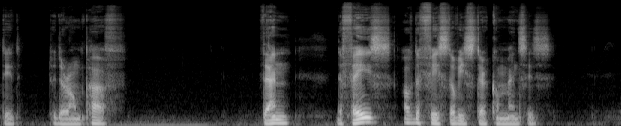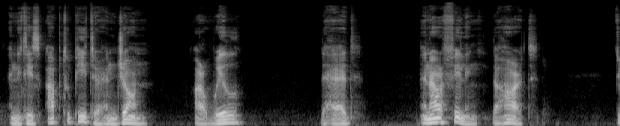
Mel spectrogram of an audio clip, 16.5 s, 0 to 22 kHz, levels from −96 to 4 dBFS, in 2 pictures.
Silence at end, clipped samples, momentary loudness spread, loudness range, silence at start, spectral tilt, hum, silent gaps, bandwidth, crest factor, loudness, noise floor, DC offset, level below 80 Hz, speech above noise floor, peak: 0 s; under 0.1%; 19 LU; 5 LU; 0.05 s; -5.5 dB/octave; none; none; 19.5 kHz; 22 dB; -25 LUFS; -72 dBFS; under 0.1%; -44 dBFS; 48 dB; -4 dBFS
